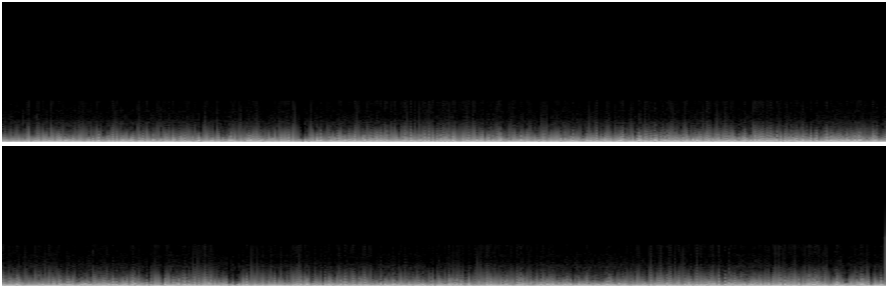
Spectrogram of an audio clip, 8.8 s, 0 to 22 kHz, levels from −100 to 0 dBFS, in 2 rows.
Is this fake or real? real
